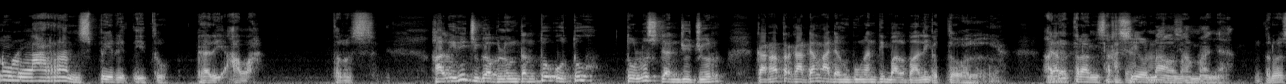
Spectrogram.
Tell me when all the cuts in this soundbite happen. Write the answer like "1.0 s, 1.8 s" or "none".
none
